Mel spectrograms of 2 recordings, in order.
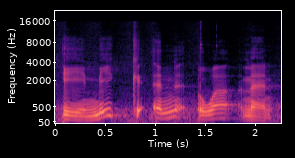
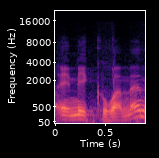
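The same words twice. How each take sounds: First: "émic waman" in separate pieces, with an n before waman; written form. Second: "émic waman" linked, with the n absorbed into the w; spoken form. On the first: Teacher dictating spelling, "émic waman" word by word. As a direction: break up "émic waman" and sound the n apart. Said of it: "mais on va écrire". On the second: Teacher showing what is heard, "émic waman" assimilated. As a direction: run "émic waman" together without an n. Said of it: "On entend". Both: Shown as a demonstration.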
